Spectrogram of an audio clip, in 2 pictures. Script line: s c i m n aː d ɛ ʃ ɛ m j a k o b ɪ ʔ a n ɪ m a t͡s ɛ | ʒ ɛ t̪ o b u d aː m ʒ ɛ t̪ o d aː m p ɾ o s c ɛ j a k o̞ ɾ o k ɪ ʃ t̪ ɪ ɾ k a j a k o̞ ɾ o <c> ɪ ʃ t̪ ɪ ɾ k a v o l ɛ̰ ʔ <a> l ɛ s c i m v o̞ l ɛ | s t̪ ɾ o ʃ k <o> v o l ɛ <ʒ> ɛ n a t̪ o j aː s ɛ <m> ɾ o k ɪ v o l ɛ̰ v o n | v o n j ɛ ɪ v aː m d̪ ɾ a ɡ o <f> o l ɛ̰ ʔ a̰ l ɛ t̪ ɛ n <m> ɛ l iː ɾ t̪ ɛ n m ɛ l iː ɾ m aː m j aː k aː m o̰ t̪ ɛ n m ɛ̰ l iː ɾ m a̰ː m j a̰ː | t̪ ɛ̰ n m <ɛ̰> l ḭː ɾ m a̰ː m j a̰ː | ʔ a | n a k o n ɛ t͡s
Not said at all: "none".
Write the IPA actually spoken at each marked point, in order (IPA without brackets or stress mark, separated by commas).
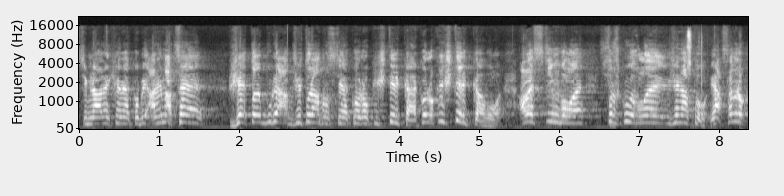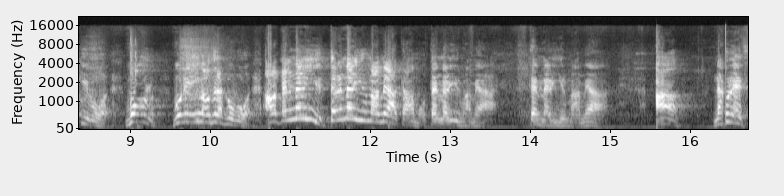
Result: k, a, u, ʒ, m, v, m, ɛ̰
